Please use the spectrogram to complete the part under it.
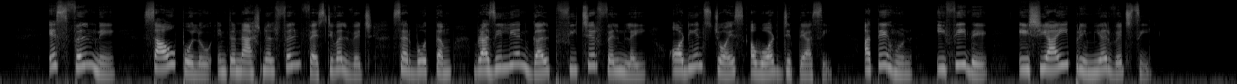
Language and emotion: Punjabi, neutral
